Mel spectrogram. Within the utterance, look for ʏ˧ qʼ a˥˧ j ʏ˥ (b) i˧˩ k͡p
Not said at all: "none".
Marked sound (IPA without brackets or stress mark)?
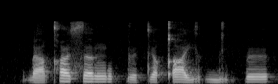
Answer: ɡ͡b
